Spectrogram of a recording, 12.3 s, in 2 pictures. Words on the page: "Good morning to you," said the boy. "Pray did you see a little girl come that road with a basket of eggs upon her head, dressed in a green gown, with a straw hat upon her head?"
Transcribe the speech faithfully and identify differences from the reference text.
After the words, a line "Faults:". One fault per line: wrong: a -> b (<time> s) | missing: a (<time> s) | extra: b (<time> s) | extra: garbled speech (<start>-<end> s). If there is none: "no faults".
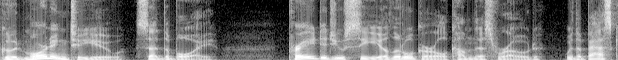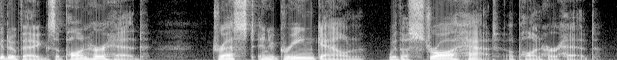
"Good morning to you," said the boy. "Pray did you see a little girl come this road with a basket of eggs upon her head, dressed in a green gown, with a straw hat upon her head?"
Faults:
wrong: that -> this (4.7 s)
